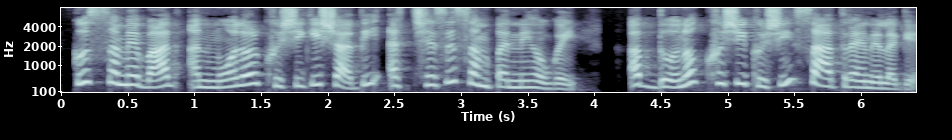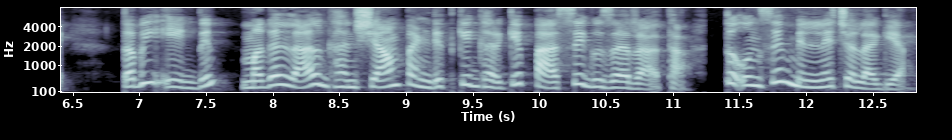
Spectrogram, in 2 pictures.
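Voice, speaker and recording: A woman's voice: high voice, darkish tone. A woman reading a scripted moral tale as its storyteller.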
